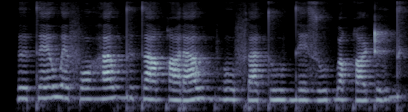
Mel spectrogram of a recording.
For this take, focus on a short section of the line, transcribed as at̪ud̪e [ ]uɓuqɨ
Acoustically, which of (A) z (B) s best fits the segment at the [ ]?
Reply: A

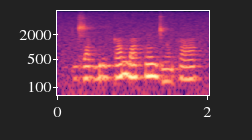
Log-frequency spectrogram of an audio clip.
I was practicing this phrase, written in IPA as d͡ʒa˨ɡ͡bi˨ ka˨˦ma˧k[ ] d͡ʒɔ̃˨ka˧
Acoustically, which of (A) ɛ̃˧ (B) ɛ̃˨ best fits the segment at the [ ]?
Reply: A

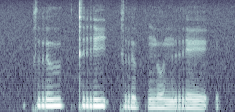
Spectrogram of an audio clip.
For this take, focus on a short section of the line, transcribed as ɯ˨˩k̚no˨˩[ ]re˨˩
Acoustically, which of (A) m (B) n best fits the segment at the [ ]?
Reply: B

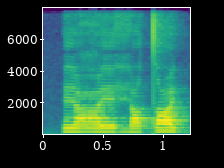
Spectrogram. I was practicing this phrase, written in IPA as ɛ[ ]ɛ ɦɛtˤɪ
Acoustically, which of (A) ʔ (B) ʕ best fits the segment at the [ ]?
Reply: B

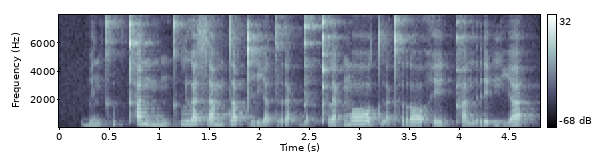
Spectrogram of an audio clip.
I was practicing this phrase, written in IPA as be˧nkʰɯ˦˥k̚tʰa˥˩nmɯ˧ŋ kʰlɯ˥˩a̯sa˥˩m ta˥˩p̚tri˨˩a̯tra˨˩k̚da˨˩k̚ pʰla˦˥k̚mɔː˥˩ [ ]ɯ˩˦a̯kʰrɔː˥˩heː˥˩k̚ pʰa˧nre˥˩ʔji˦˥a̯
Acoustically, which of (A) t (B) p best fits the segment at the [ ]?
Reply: A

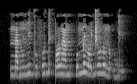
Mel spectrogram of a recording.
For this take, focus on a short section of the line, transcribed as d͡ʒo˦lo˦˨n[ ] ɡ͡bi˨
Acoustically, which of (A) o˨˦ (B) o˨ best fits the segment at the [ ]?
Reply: B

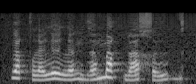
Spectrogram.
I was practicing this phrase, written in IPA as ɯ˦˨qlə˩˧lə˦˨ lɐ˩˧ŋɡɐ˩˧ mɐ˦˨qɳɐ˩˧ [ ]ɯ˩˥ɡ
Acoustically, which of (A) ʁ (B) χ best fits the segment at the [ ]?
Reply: B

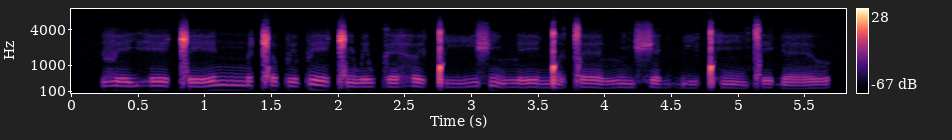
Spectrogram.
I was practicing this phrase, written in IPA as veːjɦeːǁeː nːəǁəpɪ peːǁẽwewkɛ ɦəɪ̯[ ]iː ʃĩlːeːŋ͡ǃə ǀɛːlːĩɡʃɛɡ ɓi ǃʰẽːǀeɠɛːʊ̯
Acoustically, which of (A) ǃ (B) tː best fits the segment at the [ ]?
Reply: A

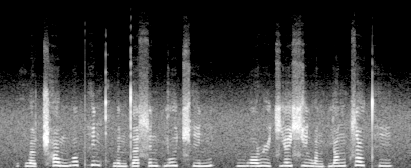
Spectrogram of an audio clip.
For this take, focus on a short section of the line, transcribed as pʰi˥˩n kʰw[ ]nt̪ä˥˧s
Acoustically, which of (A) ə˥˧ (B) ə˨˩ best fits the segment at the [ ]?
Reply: B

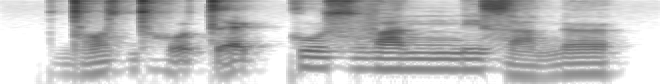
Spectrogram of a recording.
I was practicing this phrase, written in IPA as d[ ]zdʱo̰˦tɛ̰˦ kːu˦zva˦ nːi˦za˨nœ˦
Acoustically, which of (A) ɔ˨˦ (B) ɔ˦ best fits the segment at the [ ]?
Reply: A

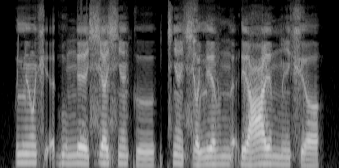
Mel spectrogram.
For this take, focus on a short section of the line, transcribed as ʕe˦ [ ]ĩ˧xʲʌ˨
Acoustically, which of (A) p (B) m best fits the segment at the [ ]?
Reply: B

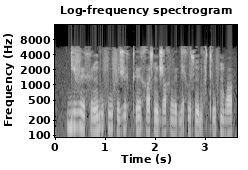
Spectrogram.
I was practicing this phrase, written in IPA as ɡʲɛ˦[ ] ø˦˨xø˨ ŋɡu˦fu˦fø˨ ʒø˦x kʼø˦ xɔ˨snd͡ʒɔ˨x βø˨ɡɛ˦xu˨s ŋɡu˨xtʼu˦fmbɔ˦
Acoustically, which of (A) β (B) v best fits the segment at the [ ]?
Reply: B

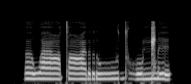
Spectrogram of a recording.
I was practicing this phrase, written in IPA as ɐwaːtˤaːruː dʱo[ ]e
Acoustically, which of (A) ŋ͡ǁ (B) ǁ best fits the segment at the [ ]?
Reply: A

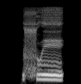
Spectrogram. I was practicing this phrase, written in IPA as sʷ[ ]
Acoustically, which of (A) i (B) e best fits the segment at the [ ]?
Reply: B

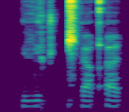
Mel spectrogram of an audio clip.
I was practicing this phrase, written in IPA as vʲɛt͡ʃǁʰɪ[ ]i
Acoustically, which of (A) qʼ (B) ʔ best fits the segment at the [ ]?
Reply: A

